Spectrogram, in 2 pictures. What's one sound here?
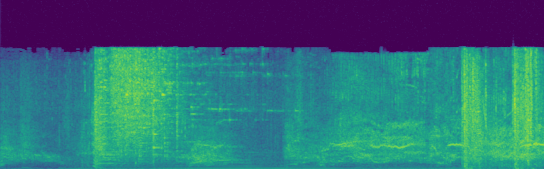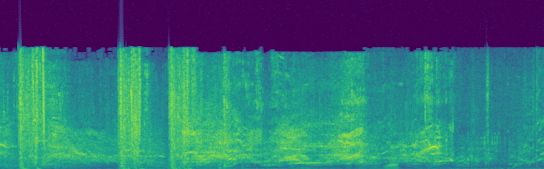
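A creature shrieks and snarls.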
